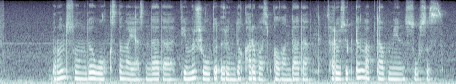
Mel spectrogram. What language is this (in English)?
Kazakh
